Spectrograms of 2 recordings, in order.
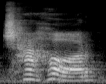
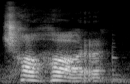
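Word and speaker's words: چهار: and one more thing we write cha-hor but we read and we pronounce chahar and also the academic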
